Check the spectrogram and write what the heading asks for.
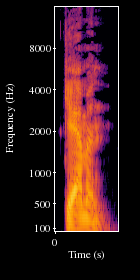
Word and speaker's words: gamin: Gamin, yep. – Well, knowledge gained. – Synonyms: urchin, ragamuffin, waif, stray, or gutter snipe. – Gutter snipe is an underused word. – Gutter snipe. – Yes. – The gamins that inhabit the alley.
